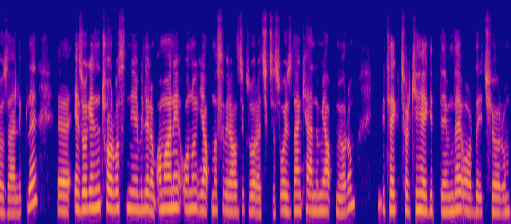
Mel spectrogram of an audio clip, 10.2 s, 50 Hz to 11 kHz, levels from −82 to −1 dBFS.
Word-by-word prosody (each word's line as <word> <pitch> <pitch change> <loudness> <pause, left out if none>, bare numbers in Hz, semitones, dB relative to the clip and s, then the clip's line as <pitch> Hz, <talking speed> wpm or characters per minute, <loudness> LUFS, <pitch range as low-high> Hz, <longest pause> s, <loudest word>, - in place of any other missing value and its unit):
özellikle. 170 - -1 0.4
Eee, 185 -1 +3
ezogelin 210 +2 +3
çorbası 215 -3 +2
diyebilirim 200 -2 0
ama, 210 +2 +3
hani, 220 0 +4
onu 210 +1 -2
yapması 195 0 -2
birazcık 180 +1 -2
zor 180 -1 0
açıkçası. 165 +1 -4
O 190 - +1
yüzden 190 +1 0
kendim 190 -1 -1
yapmıyorum. 185 +5 -2 0.4
Bir 265 -6 -9
tek 195 0 +2
Türkiye'ye 195 +1 +2
gittiğimde 185 +2 -1
orada 185 -1 -2
içiyorum. 175 0 -3
190 Hz, 130 wpm, -24 LUFS, 180-210 Hz, 0.4 s, hani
